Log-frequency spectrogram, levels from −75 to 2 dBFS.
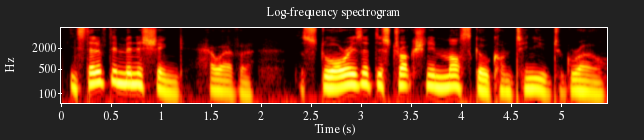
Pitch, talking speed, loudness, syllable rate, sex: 145 Hz, 145 wpm, -16 LUFS, 5.5 syllables/s, male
